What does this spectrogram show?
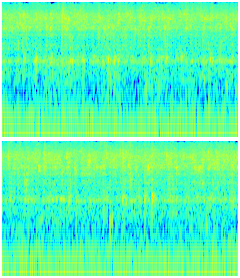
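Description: Steady, crackling sizzle of thick-cut potatoes frying in a frying pan on a portable gas stove, a dense hiss with scattered pops, continuous throughout with no talking.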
